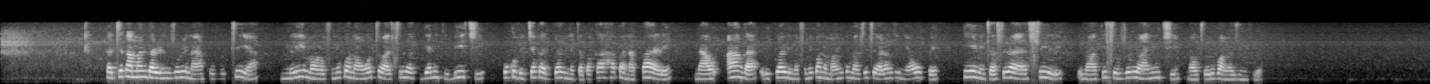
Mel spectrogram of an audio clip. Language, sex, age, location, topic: Swahili, female, 25-35, Dar es Salaam, agriculture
